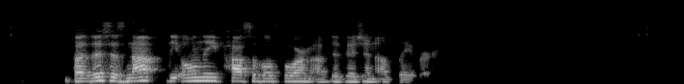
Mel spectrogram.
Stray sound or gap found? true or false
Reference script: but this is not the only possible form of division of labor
false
